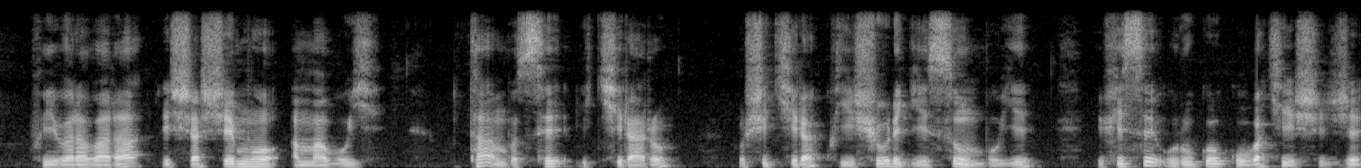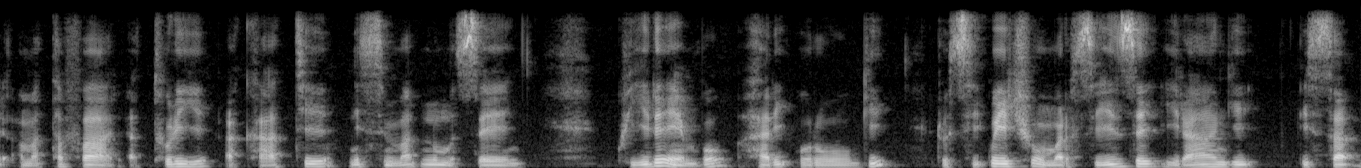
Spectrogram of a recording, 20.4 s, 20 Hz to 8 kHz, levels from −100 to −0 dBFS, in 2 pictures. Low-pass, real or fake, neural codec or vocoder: 7.2 kHz; real; none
